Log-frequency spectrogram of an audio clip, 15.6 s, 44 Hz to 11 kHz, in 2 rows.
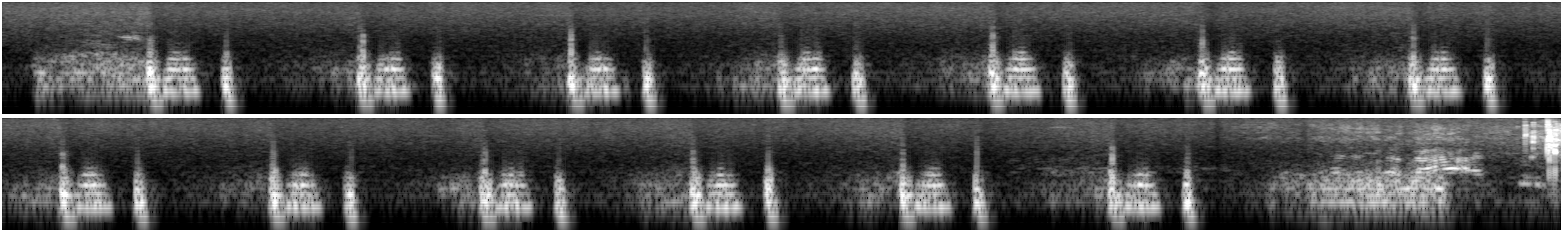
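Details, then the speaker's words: Musical functional systolic murmur heard over the tricuspid area with the stethoscope diaphragm: regular heartbeat near 57 a minute with a soft musical systolic murmur. "6 كانت ميوزيكال فانكشنال سيستوليك ميرمر."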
